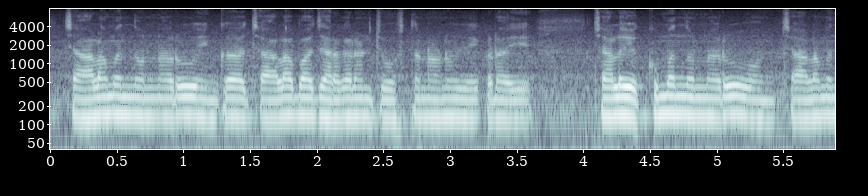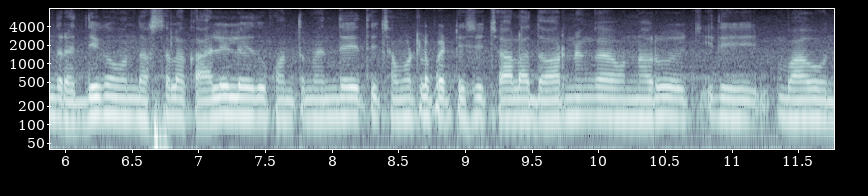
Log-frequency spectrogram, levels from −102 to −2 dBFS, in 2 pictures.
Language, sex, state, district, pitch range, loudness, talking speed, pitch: Telugu, male, Andhra Pradesh, Krishna, 130-135 Hz, -15 LUFS, 145 wpm, 135 Hz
